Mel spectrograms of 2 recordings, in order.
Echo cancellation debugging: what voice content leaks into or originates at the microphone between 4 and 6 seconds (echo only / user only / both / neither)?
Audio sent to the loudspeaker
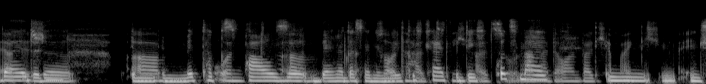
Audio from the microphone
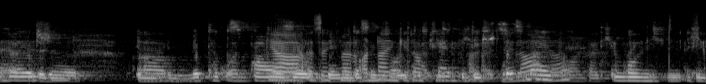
both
